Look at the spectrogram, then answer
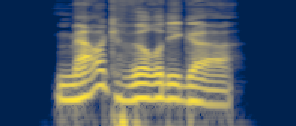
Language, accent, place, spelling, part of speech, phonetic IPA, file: German, Germany, Berlin, merkwürdiger, adjective, [ˈmɛʁkˌvʏʁdɪɡɐ], De-merkwürdiger.ogg
- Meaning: 1. comparative degree of merkwürdig 2. inflection of merkwürdig: strong/mixed nominative masculine singular 3. inflection of merkwürdig: strong genitive/dative feminine singular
